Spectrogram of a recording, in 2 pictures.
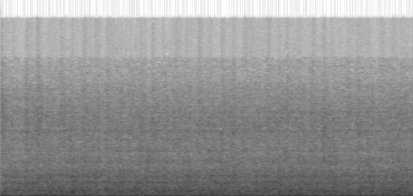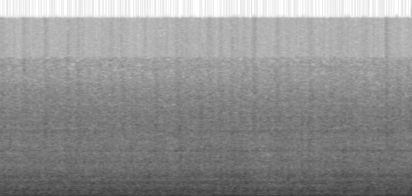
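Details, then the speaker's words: Worn-out Ford Model T engine on a PTO power unit, run briefly with no coolant while warming up: busy, slightly uneven thrashing clatter over a low steady beat; mixture adjustment smooths it somewhat but the tired motor stays a little noisy. "once it warms up a little bit I adjust the mixture it Smooths out pretty good it doesn't ever like purr like a kitten but we knew this motor was pretty wore out and it does run it's a little noisy"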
